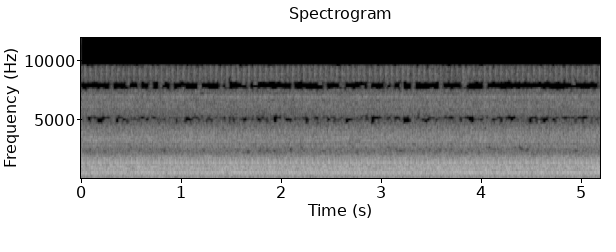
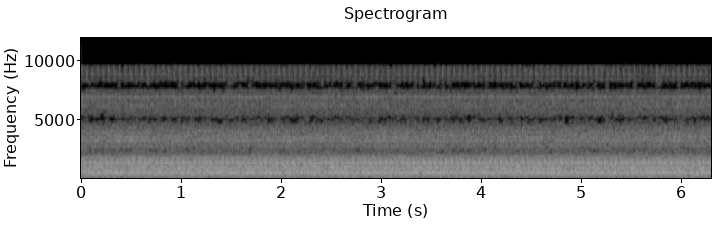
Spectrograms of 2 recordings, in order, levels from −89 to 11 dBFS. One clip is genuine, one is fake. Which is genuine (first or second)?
first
